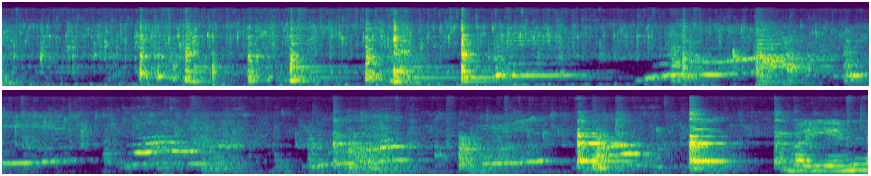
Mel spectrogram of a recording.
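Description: Steel lid and ladle clinking against a steel cooking pot, a string of sharp clinks in the first three seconds, over the watery hiss of the pot simmering on the gas stove.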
